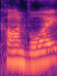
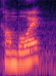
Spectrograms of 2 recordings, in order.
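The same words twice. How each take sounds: First: The middle consonant is a V sound. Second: The middle consonant is a B sound. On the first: The speaker calls it wrong. "it's actually not convoy" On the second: The speaker calls it right. "they don't have V's, they have B's"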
